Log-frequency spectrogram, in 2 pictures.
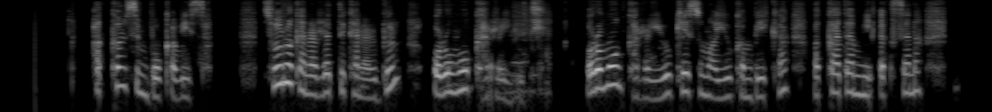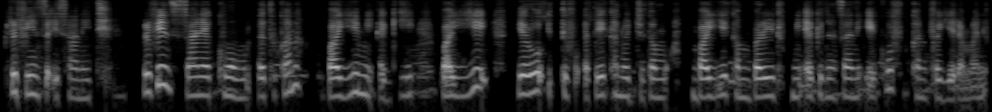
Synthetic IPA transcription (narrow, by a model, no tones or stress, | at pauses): ʔɐkːɐmsɪmboːkʼɐbe̞ːsːɐ̥ | suːɾɐkɐnɐrːɐt̪ːɪkɐnɐɾɡɐnʊʔɔɾɔmo̞ːkʰɐrːɐjːuːt̪ɪ̥ | ʔɔɾɔmo̞ːŋkɐrːɐjːoːke̞ːsːʊmaːjoːkɐmbeːkʰɐnɐkːaːt̪ɐmiːʔɐksɐnɐ | ɾɪfe̞ːnsɐ̰ʔɪsaːniːt̪ɪ̥ | ɾɪfeːnsɐɪsaːniːɐkːʊmɐmʊlʔɐt̪ʊ̥kɐnɐ | b̥aːjʔe̞ːmiːʔɐɡiːb̥aːjʔe̞ːjɛɾo̞ːʔɪt̪ːɪfʊʔɐt̪e̞ːkɐnhɔd͡ʒːɛt̪ɐmʊʔɐ̥baːjʔe̞ːkɐmbɐɾeːd̪ʊ̥miːʔɐɡd̪ɐnɪsaːnḭːʔeːɡuːfkɐnfɐjːɐᶑ̪ɐmɐ̰nɪ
